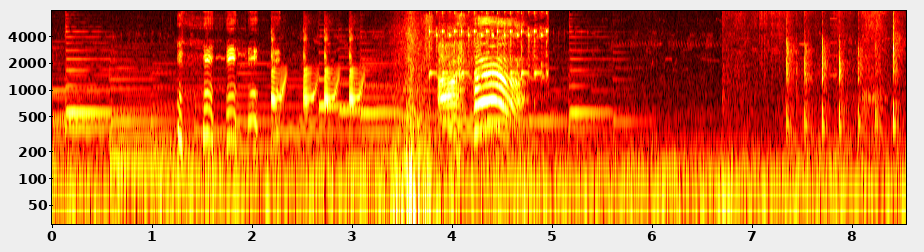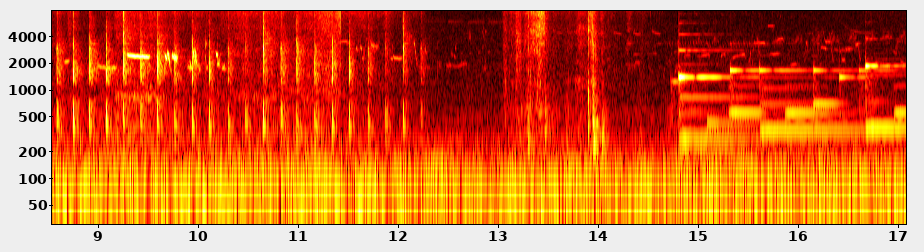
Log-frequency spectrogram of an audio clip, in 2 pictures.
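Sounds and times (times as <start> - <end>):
rubber mallet tapping sticks: 7.3 - 12.3.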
